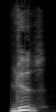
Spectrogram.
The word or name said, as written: lyd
